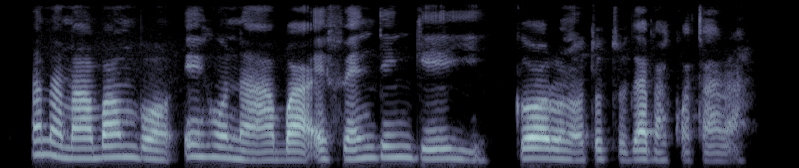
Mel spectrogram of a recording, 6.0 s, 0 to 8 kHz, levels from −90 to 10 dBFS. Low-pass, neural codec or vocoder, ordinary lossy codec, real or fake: 7.2 kHz; none; none; real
